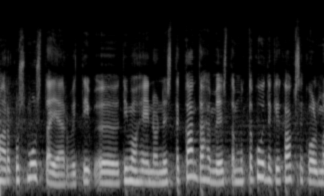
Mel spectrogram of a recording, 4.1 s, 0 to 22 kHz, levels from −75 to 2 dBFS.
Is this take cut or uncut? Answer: uncut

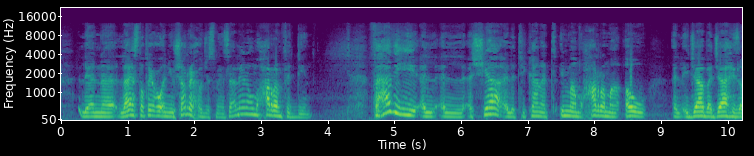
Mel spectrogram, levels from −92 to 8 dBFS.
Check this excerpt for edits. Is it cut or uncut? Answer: uncut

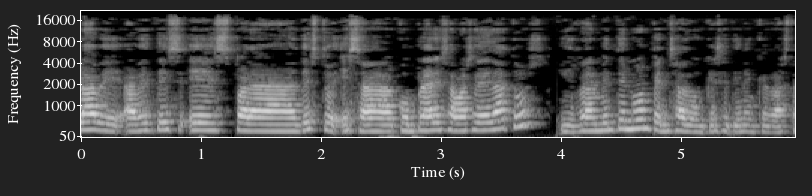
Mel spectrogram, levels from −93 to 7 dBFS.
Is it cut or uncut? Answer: cut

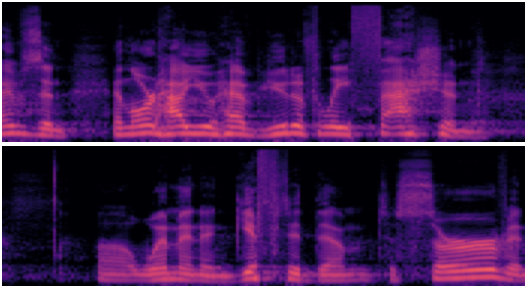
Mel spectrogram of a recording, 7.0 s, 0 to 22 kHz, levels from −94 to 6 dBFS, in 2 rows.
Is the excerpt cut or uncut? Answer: uncut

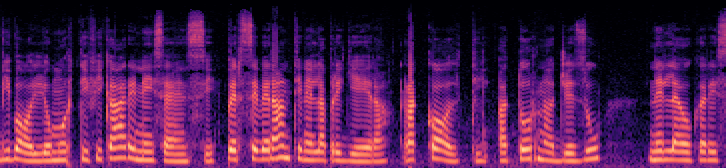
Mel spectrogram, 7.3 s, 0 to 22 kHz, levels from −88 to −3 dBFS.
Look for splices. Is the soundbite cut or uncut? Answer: cut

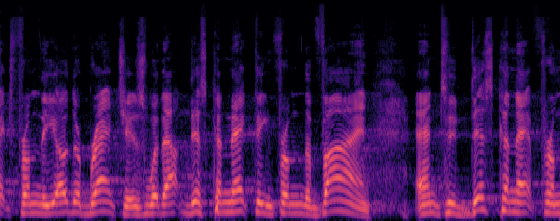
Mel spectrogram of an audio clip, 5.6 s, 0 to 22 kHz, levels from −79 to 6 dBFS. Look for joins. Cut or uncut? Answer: uncut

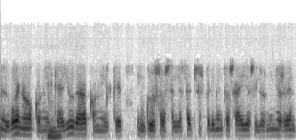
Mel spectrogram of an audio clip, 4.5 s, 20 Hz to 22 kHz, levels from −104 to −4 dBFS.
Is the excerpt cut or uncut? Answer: uncut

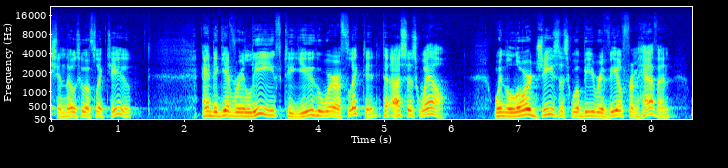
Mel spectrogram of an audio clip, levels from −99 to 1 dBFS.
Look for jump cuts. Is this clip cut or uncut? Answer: cut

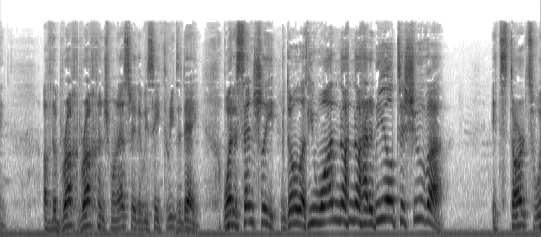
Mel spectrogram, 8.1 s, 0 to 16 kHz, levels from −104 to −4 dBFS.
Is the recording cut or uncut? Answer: cut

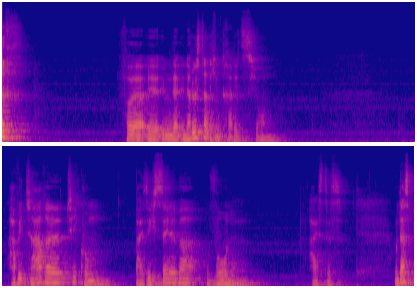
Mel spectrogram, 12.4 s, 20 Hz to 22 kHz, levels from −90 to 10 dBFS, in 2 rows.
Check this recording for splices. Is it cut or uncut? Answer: cut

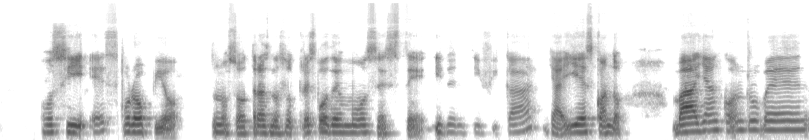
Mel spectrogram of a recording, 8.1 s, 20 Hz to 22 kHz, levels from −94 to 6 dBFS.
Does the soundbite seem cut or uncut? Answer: cut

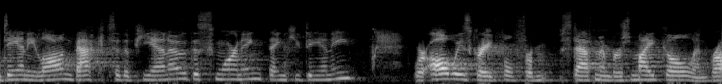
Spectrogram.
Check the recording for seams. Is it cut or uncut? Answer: uncut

